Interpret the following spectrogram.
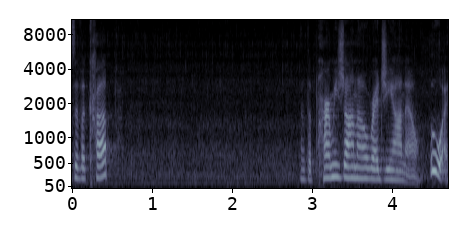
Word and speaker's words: Parmigiano Reggiano: So this is about 2/3 of a cup of the Parmigiano Reggiano.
